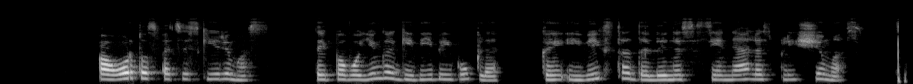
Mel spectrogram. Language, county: Lithuanian, Kaunas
